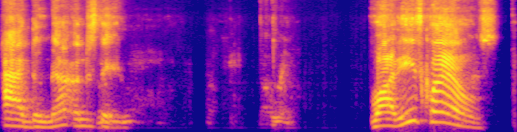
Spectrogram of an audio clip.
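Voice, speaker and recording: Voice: medium pitch, very animated, drawn-out words, bright, forceful tone, slightly rough. A live stream host chatting casually with viewers in informal, slangy speech peppered with swearing.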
